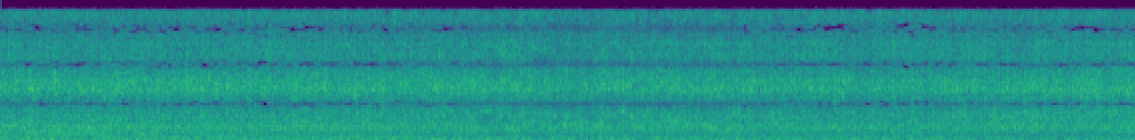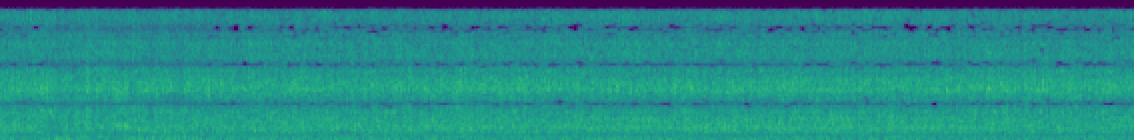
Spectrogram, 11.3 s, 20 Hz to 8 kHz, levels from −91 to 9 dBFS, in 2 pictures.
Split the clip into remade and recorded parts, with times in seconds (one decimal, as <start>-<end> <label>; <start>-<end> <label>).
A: 0.0-2.4 recorded; 2.4-3.7 remade; 3.7-5.9 recorded; 5.9-6.7 remade; 6.7-11.3 recorded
